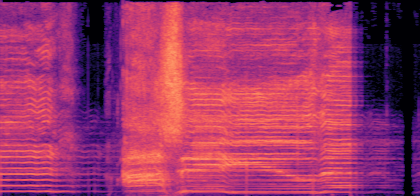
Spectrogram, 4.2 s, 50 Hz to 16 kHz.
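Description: Soloed rock lead vocal through a chain of subtle cascaded delays (16th-note, quarter-note and a short 32nd-note delay for width). A long held sung note fades into a faint tail, then a second phrase steps down to a lower note and trails off the same way.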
